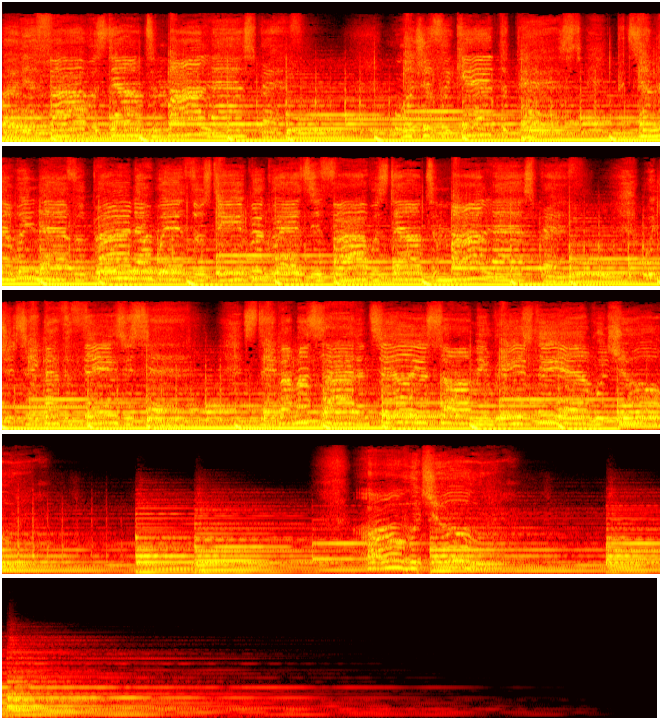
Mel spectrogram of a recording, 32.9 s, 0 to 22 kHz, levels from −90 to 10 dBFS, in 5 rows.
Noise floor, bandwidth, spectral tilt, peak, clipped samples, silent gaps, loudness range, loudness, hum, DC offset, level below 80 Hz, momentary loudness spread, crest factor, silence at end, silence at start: -85 dBFS; 16 kHz; -5 dB/octave; 0 dBFS; under 0.1%; none; 8 LU; -14 LUFS; none; under 0.1%; -20 dBFS; 11 LU; 14 dB; 4.5 s; 0 s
